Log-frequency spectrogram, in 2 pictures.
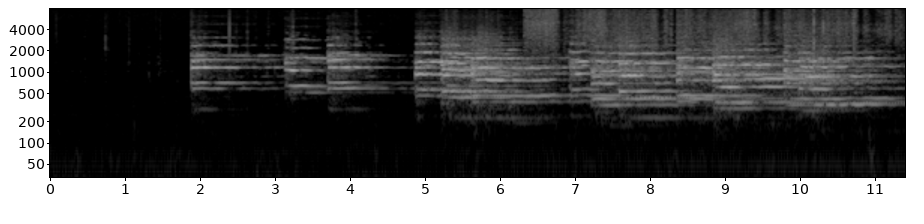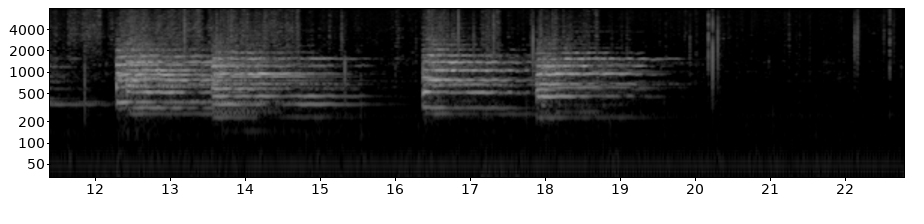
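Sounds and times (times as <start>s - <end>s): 
bells ringing: 1.9s - 19.9s.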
